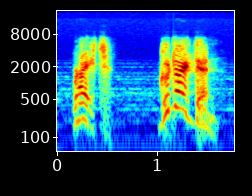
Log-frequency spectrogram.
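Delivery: full-on loud, high-pitched yelling. In a role-played scene, a character hears footsteps go away, yelling. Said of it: "I'm sorry, I'm yelling".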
